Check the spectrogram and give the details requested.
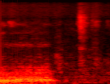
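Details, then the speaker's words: Loud snoring heard during a live webcast: a low, rough, rumbling breath lasting under a second, fading out, then a faint snuffle, in a small quiet room. "wow that was loud you guys can't hear them snoring seriously listen to that"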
